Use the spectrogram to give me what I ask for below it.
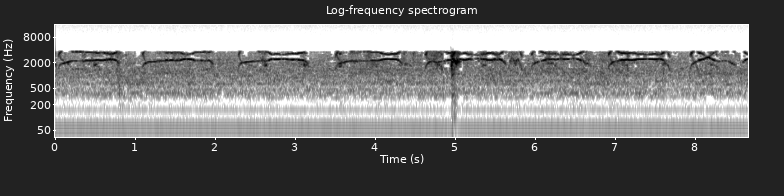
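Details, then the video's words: Peregrine falcon at Płock, 1 May 2019, near 1 pm: a long run of curved, wailing calls about once per second, one loud click midway, electrical hum throughout. "Sokół wędrowny"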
